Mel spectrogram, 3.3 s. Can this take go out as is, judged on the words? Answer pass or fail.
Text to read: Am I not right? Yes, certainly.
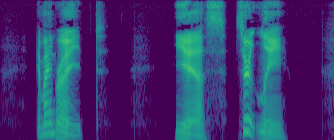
fail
